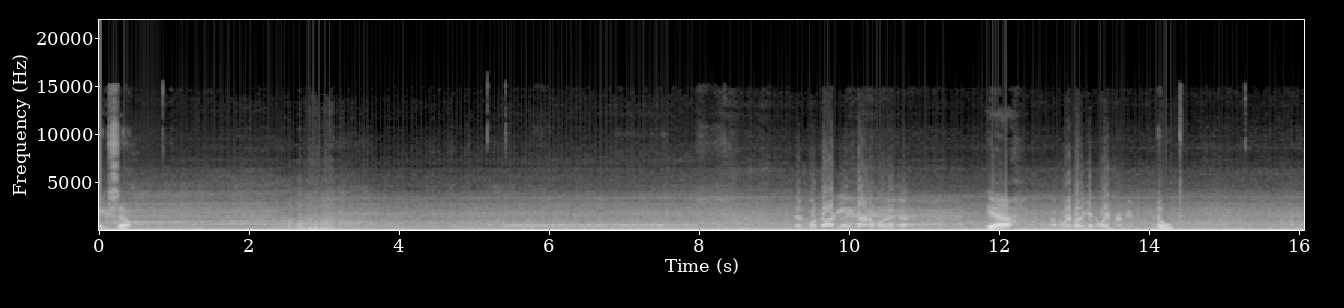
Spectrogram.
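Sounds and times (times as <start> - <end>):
motorcycle engine drone: 0.0 - 16.0
wind and road noise: 0.0 - 16.0.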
